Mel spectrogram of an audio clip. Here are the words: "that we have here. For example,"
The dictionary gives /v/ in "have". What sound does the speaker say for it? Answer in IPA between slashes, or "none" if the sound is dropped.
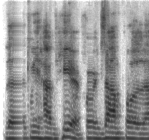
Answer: /v/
